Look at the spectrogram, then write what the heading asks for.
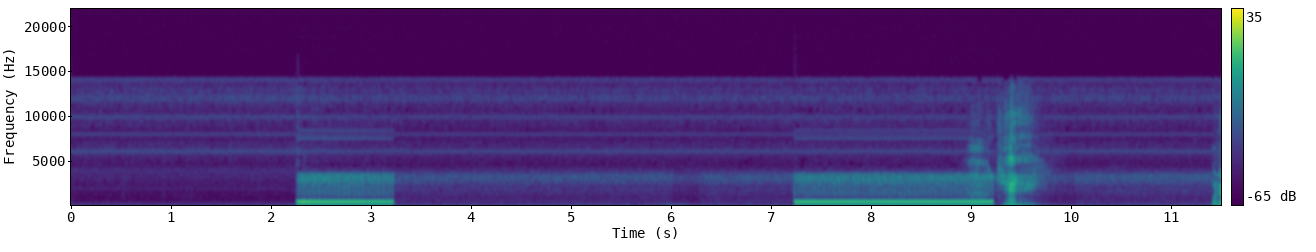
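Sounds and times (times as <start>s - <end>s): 
telephone ringback tone on an outgoing call: 2.2s - 3.2s, 7.2s - 9.2s
speech: 9.4s - 9.7s.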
